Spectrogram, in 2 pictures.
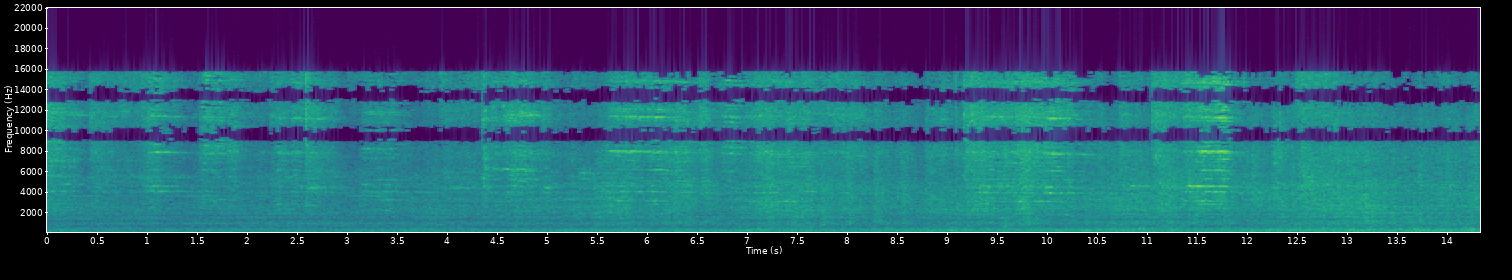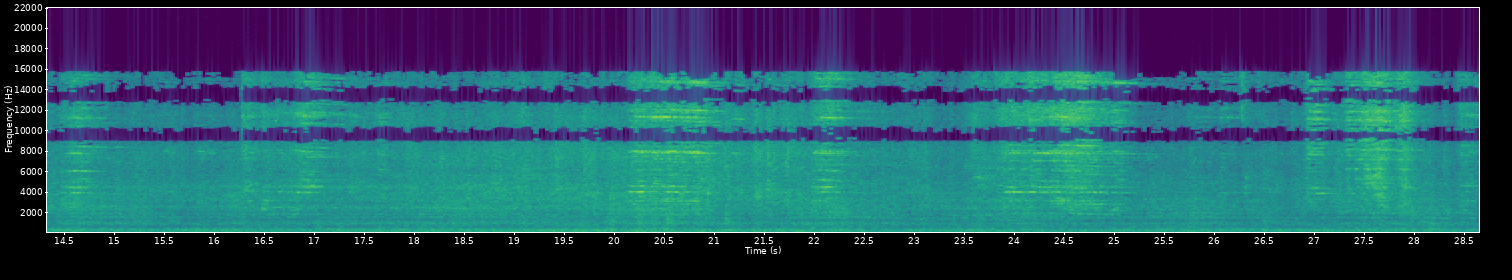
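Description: Covered hopper cars of a long freight train rolling past: a steady rumble of steel wheels on rail with clacking over the joints and brief wheel squeals now and then, growing louder over the first twenty seconds.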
